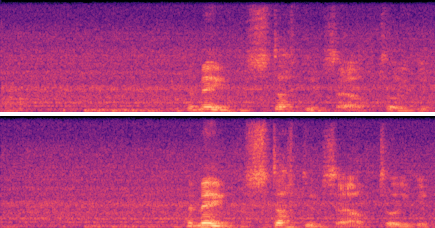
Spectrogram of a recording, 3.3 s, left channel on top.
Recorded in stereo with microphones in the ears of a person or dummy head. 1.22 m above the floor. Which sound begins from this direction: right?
A man speaking, at 1.4 s.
